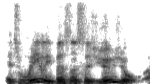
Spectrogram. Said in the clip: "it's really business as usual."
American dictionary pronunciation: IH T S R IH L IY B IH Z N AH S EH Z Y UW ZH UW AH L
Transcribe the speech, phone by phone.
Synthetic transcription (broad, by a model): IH T S R IH L IY B IH Z N AH S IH Z Y UW ZH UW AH L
